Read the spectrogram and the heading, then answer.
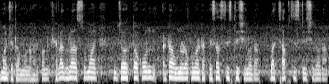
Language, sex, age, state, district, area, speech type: Bengali, male, 30-45, West Bengal, Purba Bardhaman, urban, spontaneous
